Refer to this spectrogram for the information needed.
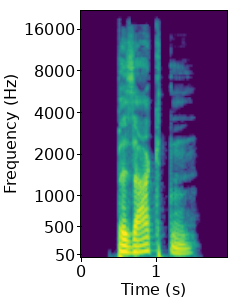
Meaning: inflection of besagt: 1. strong genitive masculine/neuter singular 2. weak/mixed genitive/dative all-gender singular 3. strong/weak/mixed accusative masculine singular 4. strong dative plural
- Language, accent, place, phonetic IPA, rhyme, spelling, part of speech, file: German, Germany, Berlin, [bəˈzaːktn̩], -aːktn̩, besagten, adjective / verb, De-besagten.ogg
